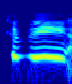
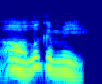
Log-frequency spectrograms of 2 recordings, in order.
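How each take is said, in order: First: High squeaky mock pride. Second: Said in the usual way. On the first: Mock-proud squeaky repeat.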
